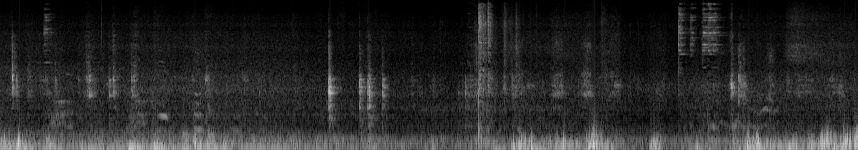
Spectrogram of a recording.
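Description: Handling noise with small scattered metallic clicks and taps as brass fittings are threaded by hand into an aluminium radiator tank, over a constant low rumble.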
